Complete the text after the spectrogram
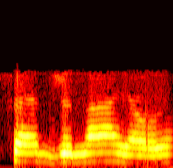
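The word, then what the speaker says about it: San Gennaro: And every feast day of San Gennaio, as it's pronounced in Italian,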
